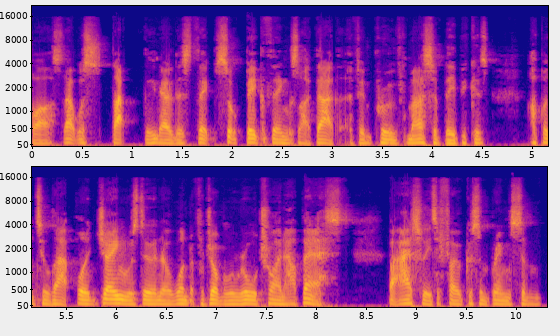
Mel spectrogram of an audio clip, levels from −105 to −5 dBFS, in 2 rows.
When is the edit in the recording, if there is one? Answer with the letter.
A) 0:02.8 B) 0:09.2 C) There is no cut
B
